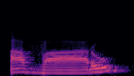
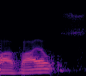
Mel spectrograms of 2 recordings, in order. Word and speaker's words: avaro: a sílaba mais forte por exemplo ó o que nós temos aqui é o correto acentuação correta avaro sovina né o avaro sovina e interim recorde rubrica ibero tá ainda tem um aqui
